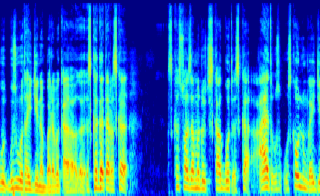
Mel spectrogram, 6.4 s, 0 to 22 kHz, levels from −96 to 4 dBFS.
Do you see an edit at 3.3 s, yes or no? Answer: no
